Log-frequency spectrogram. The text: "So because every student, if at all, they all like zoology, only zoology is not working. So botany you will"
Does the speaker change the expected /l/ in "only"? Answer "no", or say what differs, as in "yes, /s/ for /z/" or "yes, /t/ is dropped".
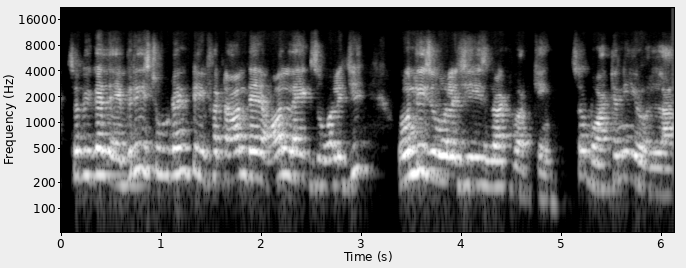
no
